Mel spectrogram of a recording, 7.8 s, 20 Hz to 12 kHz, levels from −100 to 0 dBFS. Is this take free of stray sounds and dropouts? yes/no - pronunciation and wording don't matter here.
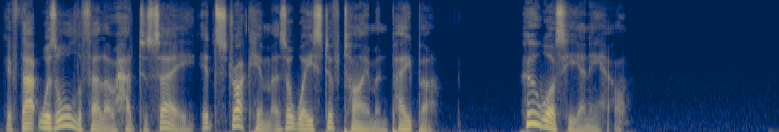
yes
